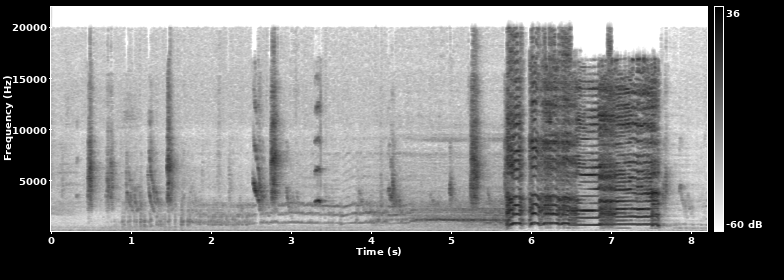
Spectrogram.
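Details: Young rooster crowing loudly: after scattered chirps and soft rising notes, a strong harsh crow of nearly two seconds ends the sequence.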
